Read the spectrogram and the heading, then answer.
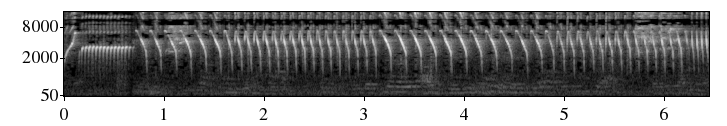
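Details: Canary singing, used to stimulate other canaries to sing. A steady high whistle opens, then a long fast trill of repeated downward-sweeping notes, about seven per second, continues evenly to the end.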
